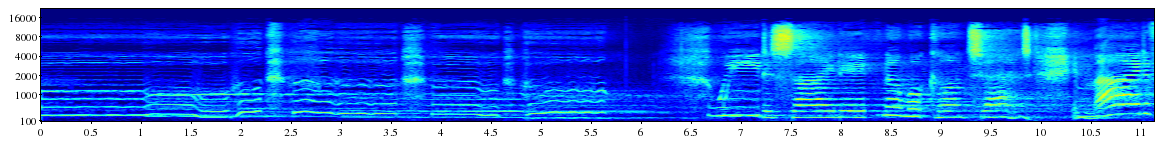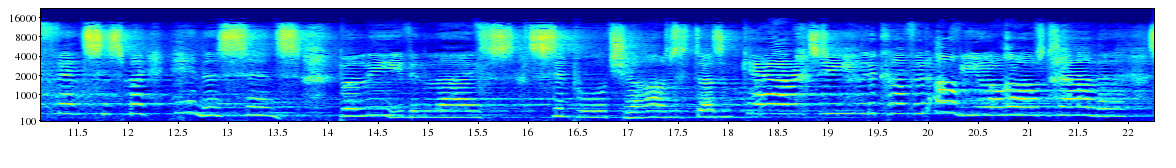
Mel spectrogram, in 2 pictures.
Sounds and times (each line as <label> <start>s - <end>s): vocals only 0.0s - 22.2s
